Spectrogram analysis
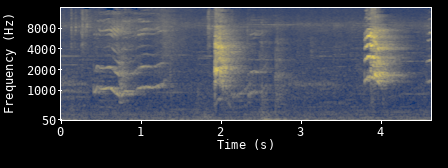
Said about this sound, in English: Okay, so the next one is a small dog. It's, I suppose, what people class as a handbike dog.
